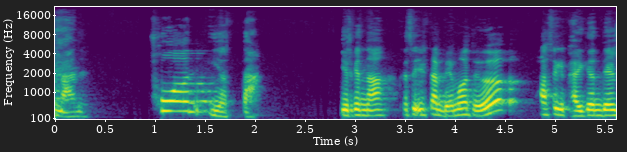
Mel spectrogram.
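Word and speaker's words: 매머드: 그다음에 안모나이트 바닥 바닥 친생대 혹 만모스 들어봤나? 만모스 말고 요로 써야 돼요. 메머드로 씁니다. 네모드 발음을 하다 보니까 뭐 뭐이 나라 저 나라 표기법이 다르다 보니까 만모스 이렇게 부르긴 했는데 일반적으로 공식 명칭은 메머드 이렇지 메머드 그다음에 화폐석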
